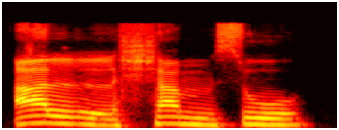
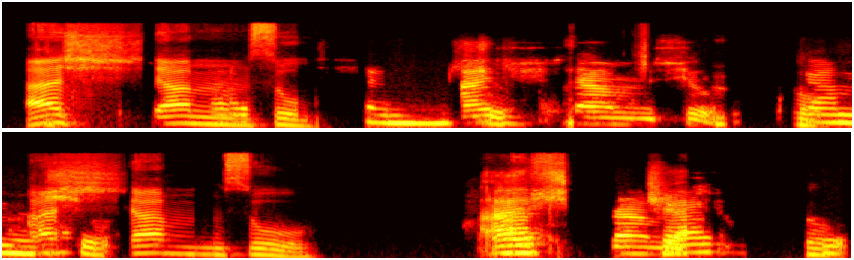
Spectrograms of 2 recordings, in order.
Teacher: maka lamnya tidak dibaca bacanya bukan alsyamsu Tapi bacanya asyamsu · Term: Idgham Syamsiah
